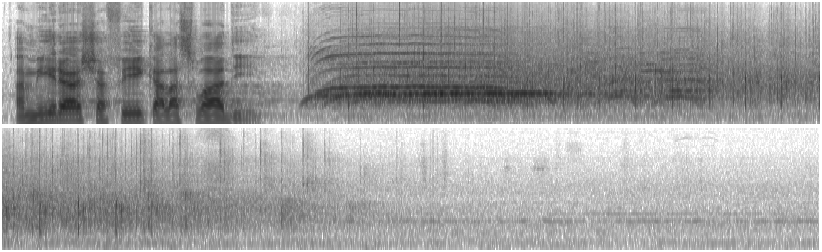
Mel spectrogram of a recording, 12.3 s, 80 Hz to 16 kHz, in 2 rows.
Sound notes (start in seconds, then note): 2.2 audience cheering; 2.2 audience clapping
